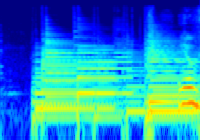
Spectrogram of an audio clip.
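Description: Classical nylon-string guitar strummed, its chords ringing, after a brief break right at the start. A woman's singing voice comes in at the very end.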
